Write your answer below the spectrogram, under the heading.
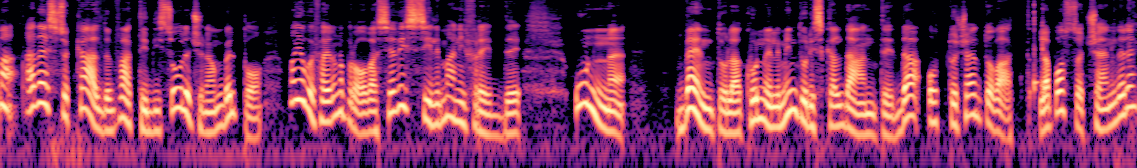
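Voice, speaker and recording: Pitched fairly high, a man speaks at a moderate pace with very wide pitch swings. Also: dry, close sound with no echo. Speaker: tech YouTuber, audio reviewer. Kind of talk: product review video. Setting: outdoors. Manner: animated.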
